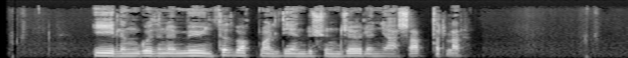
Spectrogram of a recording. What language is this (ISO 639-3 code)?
tuk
